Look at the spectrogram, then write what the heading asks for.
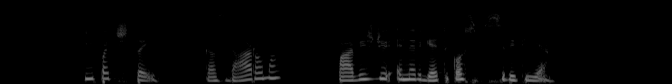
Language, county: Lithuanian, Tauragė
